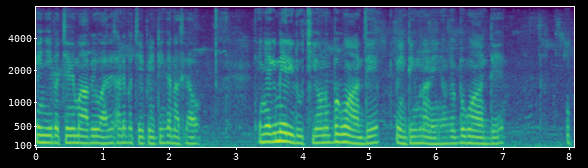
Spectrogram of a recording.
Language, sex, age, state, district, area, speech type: Dogri, male, 18-30, Jammu and Kashmir, Kathua, rural, spontaneous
